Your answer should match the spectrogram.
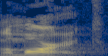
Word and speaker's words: Amharic: Amharic.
